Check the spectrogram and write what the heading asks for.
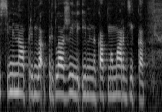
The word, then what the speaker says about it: момордика: всевозможных названий можно привести правильное название это момордика или момордика вот сразу об этих двух вариантах произношения по-латыни ударение на второй слог момордика но у нас средней полосе как-то вот принято называть именно момордика и я от скольких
